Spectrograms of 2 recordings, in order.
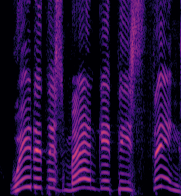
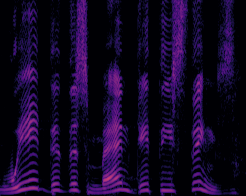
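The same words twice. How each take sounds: First: It is read with excited astonishment. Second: It is read flatly, without exclamation.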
